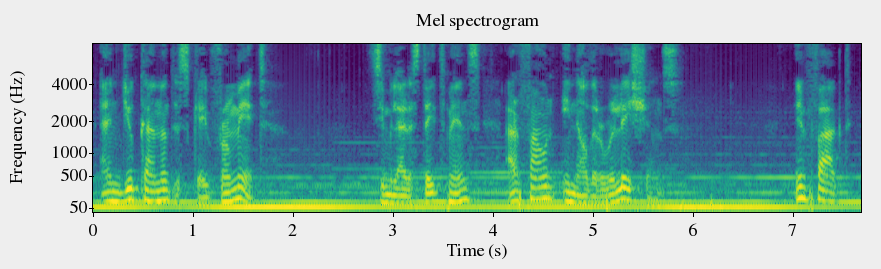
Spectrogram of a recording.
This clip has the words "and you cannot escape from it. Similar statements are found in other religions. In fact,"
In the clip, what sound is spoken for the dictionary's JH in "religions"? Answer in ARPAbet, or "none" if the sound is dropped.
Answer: SH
